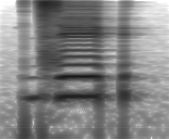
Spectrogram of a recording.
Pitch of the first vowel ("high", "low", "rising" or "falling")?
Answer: high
